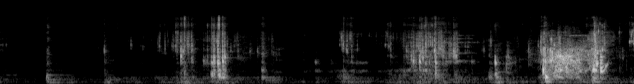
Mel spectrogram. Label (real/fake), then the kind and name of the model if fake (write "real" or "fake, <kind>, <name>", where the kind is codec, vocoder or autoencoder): real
